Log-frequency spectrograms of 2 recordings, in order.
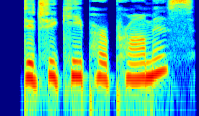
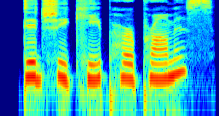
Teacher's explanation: Notice how your voice naturally rose at the end like a question.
